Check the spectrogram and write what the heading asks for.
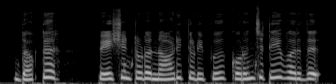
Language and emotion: Tamil, fearful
